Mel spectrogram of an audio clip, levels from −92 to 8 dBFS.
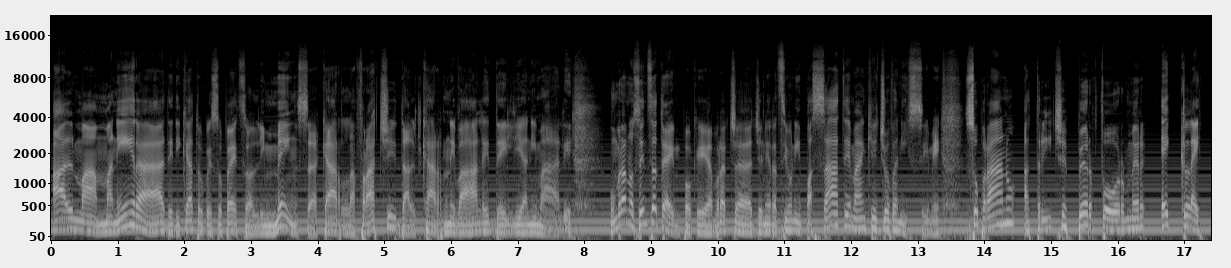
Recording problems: electrical hum; noticeable; throughout; 60 Hz, 15 dB below the speech

